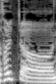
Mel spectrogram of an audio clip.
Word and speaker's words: 설전: 같아요 에 그래서 여자 설전 을 찾아옵니다 아 썰전 이라고 발음하지 말고요 이게 에 눈썹을 잘해서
